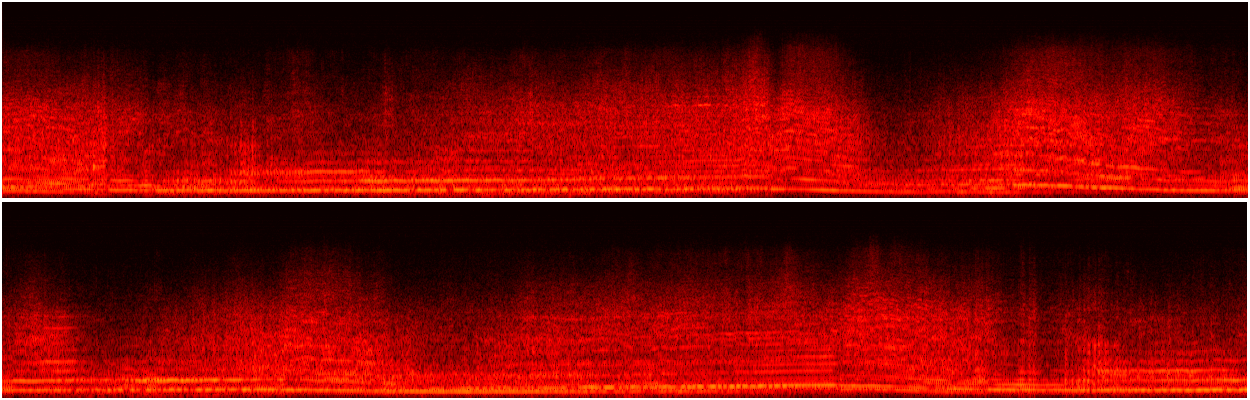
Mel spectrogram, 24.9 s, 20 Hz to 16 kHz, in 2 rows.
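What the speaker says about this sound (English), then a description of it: "a really good race between these two fairly quick hot rods here this afternoon" Two fairly quick hot rods race at Alwalton Raceway in 1983, their engines roaring close and loud, pitch climbing and sagging repeatedly as they rev through the bends and pass by.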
